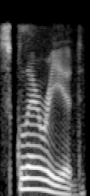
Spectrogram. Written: sclereid

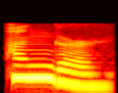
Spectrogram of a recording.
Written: hunger

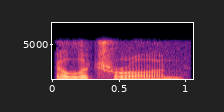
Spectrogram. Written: elytron

